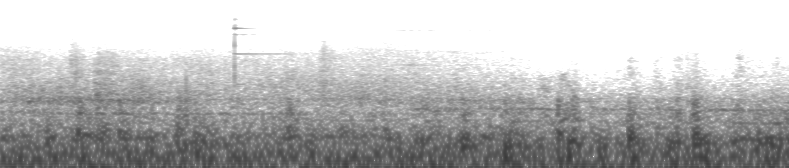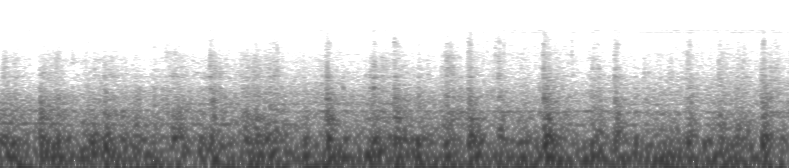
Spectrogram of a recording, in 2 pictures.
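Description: A roller coaster car rumbles and clatters along its track.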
